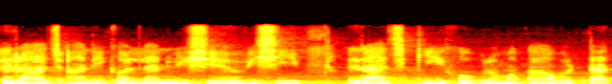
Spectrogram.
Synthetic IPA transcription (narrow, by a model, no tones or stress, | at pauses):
ɾad͡zañikəljanʋiʋiɕi | ɾad͡zkikʰəbɾomakaːʋəɽt̪a̰t̪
